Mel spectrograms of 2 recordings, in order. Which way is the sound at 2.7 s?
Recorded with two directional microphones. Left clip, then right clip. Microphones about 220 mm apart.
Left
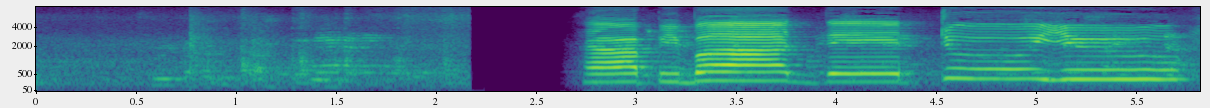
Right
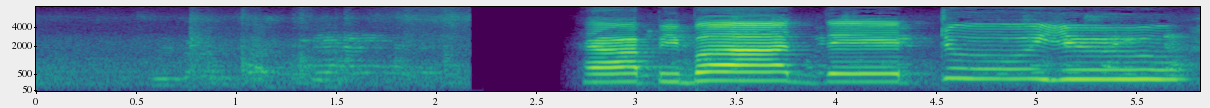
15° right (ahead or behind).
